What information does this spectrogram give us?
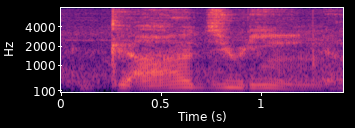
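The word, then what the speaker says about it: Gdleen: Leen, which is how you would pronounce GD Leen, apparently.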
